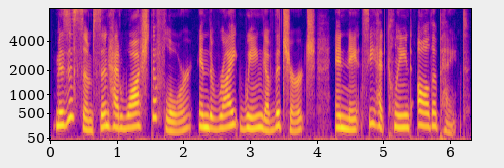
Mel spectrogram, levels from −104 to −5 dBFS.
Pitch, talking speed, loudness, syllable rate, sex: 225 Hz, 190 wpm, -18 LUFS, 4.1 syllables/s, female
